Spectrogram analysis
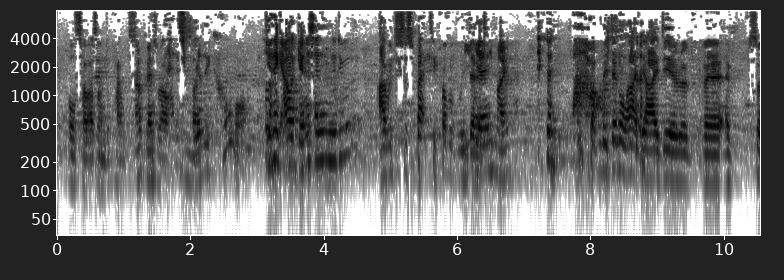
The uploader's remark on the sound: Recorded in front of a live studio audience on the first day of Celebration VI, this is part one of the 'Chive Cast Vintage Pod's Convention Double Mega Cast.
